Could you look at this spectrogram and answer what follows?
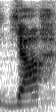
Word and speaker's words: Y: The Y tribe, pronounced Yah, and meaning Jaguar, are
